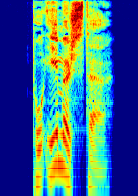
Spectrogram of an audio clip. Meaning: inflection of poemisch: 1. strong/mixed nominative masculine singular superlative degree 2. strong genitive/dative feminine singular superlative degree 3. strong genitive plural superlative degree
- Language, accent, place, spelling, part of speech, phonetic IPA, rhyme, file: German, Germany, Berlin, poemischster, adjective, [poˈeːmɪʃstɐ], -eːmɪʃstɐ, De-poemischster.ogg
